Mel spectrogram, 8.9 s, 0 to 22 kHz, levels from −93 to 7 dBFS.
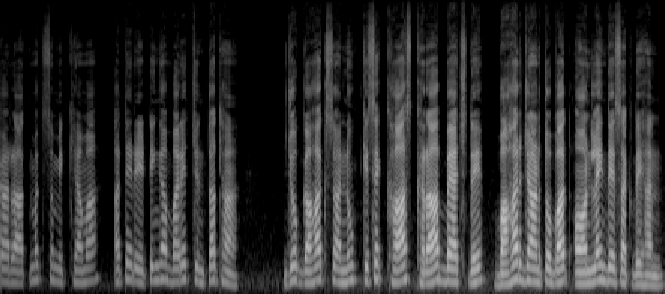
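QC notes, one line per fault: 0.63–3.27 s and 3.83–6.0 s, automatic gain rising: the automatic gain control judged the input too quiet and twice ramped its gain upward, by about 9 dB then about 7 dB, so speech and background noise swell together over two to three seconds each time.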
